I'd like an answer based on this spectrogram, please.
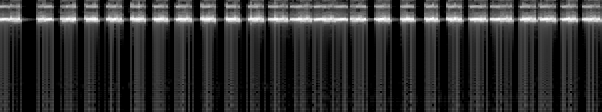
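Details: Pair of crickets producing a continuous run of high, ringing chirps, each burst a quick pulsed trill, repeated rapidly at roughly two per second with tiny pauses; clean background, nothing else audible.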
